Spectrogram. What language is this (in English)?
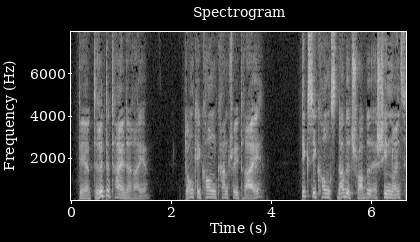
German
